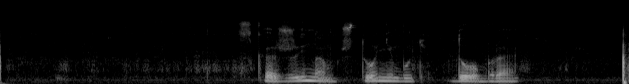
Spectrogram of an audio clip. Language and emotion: Russian, sad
